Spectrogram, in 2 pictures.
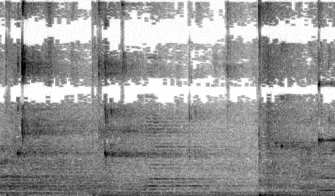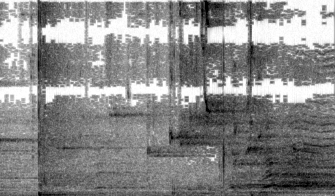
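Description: A volleyball being struck twice, about a second and a half apart, the second hit the loudest and sharpest, each echoing briefly in a gymnasium. Players shout near the end as the rally plays out.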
